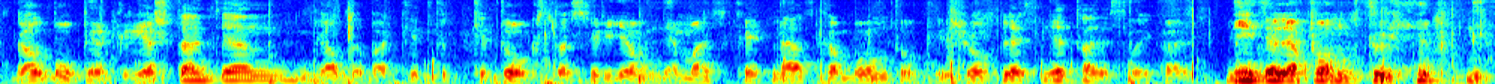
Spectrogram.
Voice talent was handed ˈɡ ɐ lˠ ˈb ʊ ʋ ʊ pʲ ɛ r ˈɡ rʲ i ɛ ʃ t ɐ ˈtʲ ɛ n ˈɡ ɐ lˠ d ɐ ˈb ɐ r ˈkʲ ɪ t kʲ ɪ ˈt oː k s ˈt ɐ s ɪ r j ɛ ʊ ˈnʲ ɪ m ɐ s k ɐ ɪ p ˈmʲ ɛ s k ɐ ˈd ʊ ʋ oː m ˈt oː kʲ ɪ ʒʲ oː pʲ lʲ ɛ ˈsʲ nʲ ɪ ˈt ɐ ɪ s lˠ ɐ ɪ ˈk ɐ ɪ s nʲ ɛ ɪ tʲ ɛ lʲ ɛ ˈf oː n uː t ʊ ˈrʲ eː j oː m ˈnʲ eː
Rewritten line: ˈɡ ɐ lˠ ˈb ʊ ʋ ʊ pʲ ɛ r ˈɡ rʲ i ɛ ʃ t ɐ ˈtʲ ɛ n ˈɡ ɐ lˠ d ɐ ˈb ɐ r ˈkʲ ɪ t kʲ ɪ ˈt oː k s ˈt ɐ s ɪ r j ɛ ʊ ˈnʲ ɪ m ɐ s k ɐ ɪ p ˈmʲ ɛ s k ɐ ˈb ʊ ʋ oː m ˈt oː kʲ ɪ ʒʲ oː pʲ lʲ ɛ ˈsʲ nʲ ɪ ˈt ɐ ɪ s lˠ ɐ ɪ ˈk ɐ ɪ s nʲ ɛ ɪ tʲ ɛ lʲ ɛ ˈf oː n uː t ʊ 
